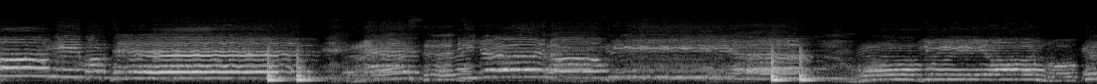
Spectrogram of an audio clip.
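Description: A man singing a song through a hand-held microphone in long held notes, with a crowd singing along.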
